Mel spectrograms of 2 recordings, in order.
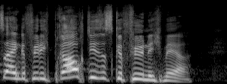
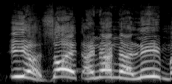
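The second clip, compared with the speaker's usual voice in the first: raised, ringing proclamation; emphatic preached command; proclaimed command; 5 semitones higher than usual. Acted. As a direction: call it out like an order from the pulpit.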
